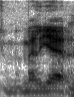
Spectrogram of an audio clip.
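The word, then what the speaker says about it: Meslier: Melier, tak, bo już w tym tygodniu, jak oglądaliśmy mecz, to się zastanawiałem właśnie, czy się wymawia to jest, czy się nie wymawia? No nieważne. Jest taki nieme chyba.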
